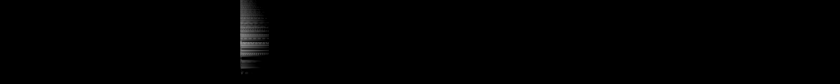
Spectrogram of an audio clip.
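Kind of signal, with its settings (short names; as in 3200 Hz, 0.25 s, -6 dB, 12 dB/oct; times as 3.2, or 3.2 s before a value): open hi-hat length 0.28 s, high-pass 2200 Hz, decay 0.52 s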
